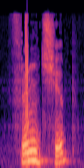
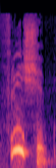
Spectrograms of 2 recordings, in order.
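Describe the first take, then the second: First: The d sound is clearly pronounced. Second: The d sound is dropped. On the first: "instead of saying friendship" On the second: "The sound D is deleted. we just say friendship"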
